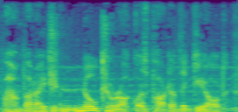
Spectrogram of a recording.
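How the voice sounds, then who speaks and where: A man's voice: on the low side, a little fast, soft background music, close to an everyday voice. A man playing a flustered, weaselly alien trader who stammers and blusters in a sci-fi audio drama. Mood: flustered, evasive.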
